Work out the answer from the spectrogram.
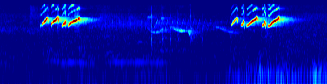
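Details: Two short pied bush chat song phrases about two seconds apart, each four rising whistled notes, with faint lower whistles and a low hum between them.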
